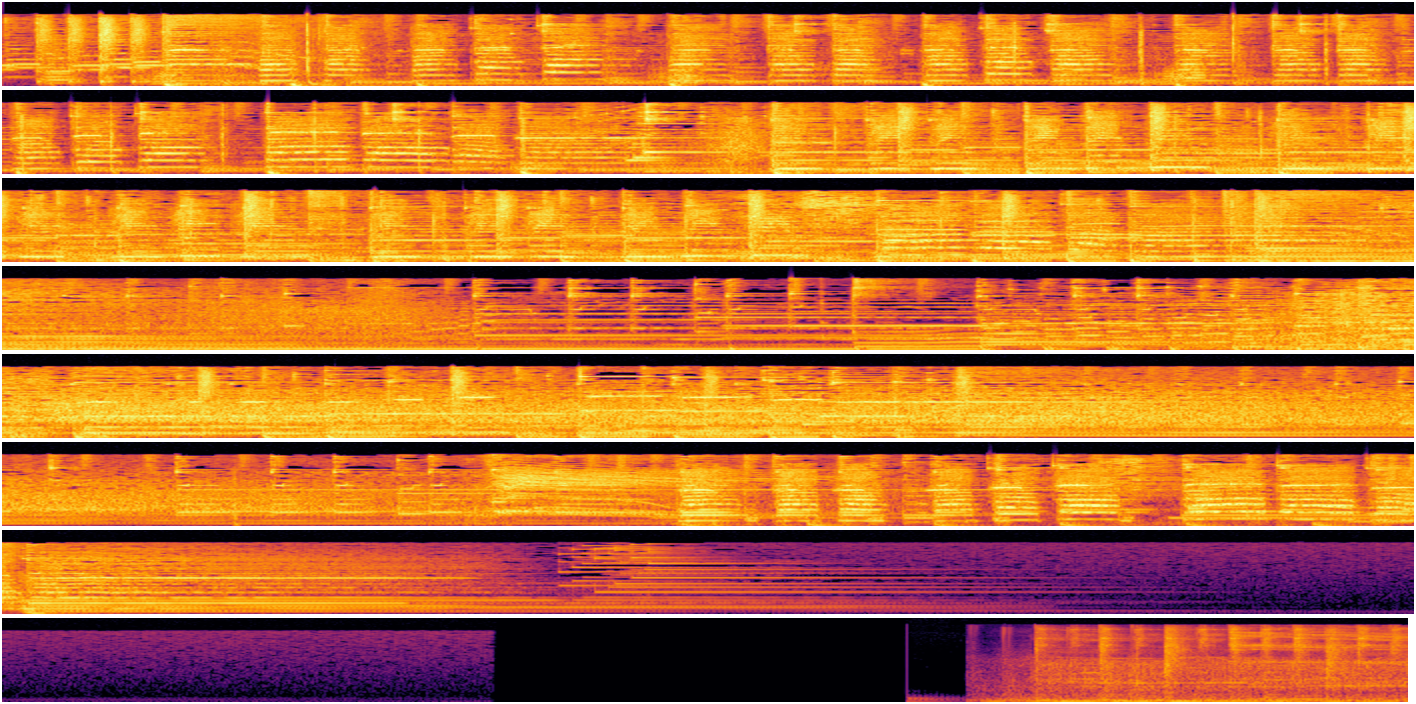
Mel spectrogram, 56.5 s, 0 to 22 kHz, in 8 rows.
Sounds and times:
Jingle, tinkle: 0.0s - 48.0s, 55.1s - 56.4s
Music for children: 0.0s - 48.0s.

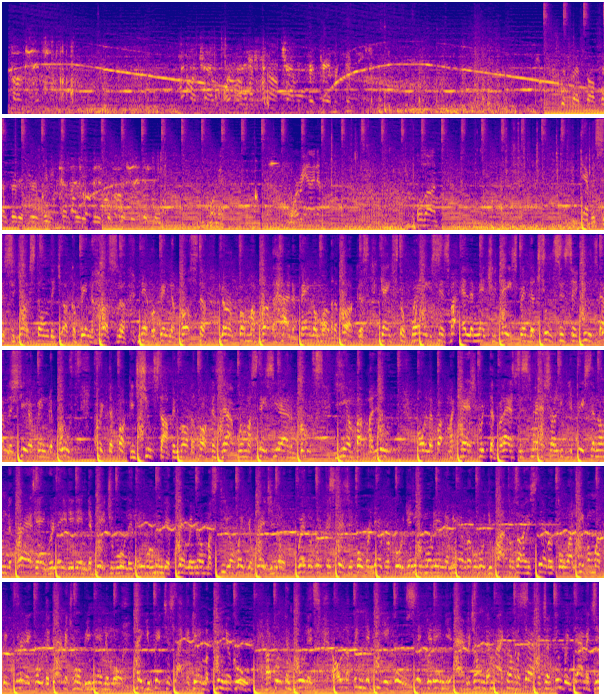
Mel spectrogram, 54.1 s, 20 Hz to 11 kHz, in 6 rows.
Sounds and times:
Speech: 0.0s - 1.1s, 2.7s - 5.6s, 8.4s - 12.4s, 13.2s - 14.0s, 15.2s - 15.6s
Police car (siren): 0.0s - 13.5s, 14.9s - 54.1s
Music: 0.0s - 54.1s.

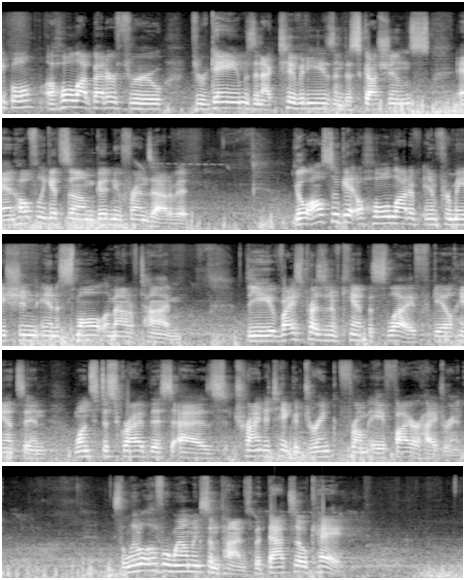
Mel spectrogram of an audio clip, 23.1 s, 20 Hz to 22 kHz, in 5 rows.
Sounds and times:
Male speech, man speaking: 0.0s - 6.6s, 7.6s - 11.0s, 11.7s - 18.5s, 19.6s - 22.0s
Narration, monologue: 0.0s - 23.0s.

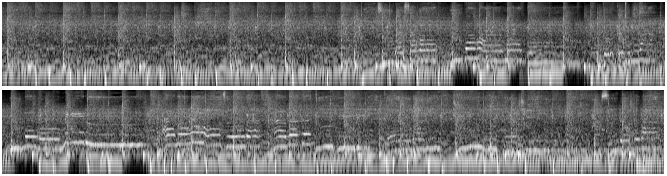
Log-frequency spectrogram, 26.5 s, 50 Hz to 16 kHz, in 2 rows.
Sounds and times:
Music: 0.0s - 26.5s.

